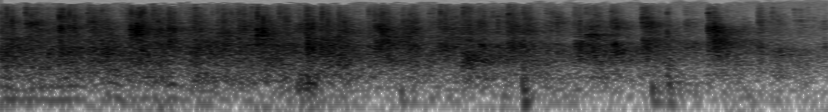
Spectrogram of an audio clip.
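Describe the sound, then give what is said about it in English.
An audience applauds steadily to welcome a visiting pastor from West Virginia, a dense wash of many hands clapping at once that holds an even, full loudness for the whole stretch, with no voices standing out above it. “Can we give Jesus the applause He deserves?”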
